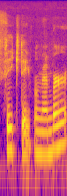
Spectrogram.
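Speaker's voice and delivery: usual speaking voice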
